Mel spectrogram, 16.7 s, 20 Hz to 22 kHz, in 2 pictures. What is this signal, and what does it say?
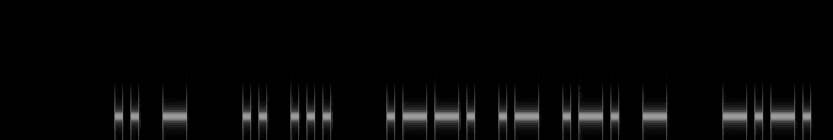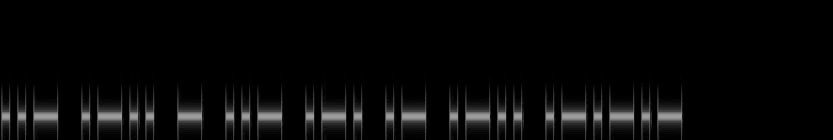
Morse code, heard as a keyed tone, about 15 wpm, 700 Hz. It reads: IT IS PART CULTURAL.
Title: Sentences from Top 1500 Words 15wpm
